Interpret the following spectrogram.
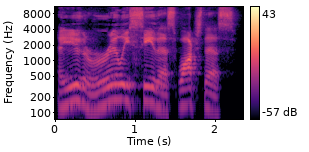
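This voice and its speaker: A man giving casual live weather commentary as a co-host, excitable and exclaiming at what he shows on screen. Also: fairly high pitch, a little slow.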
